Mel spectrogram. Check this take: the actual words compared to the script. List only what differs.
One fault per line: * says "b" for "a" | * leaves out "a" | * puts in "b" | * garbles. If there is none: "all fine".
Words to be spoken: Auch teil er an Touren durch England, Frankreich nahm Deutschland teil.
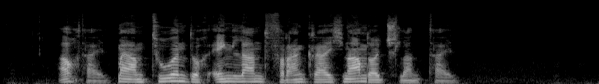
all fine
